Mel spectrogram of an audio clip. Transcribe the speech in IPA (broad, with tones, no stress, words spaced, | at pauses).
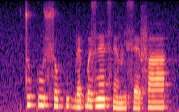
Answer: tu˧ku˧ so˧kʷə˧bɛ˨˦ ɓə˧zɛ̃˦ sɛ̃˨vi˨sɛ˨ fa˧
